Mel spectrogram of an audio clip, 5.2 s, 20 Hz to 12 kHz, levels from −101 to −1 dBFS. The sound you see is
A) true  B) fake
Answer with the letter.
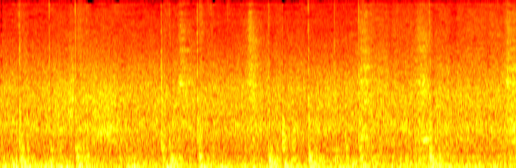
A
